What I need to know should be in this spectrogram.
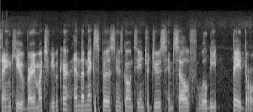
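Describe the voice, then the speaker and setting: This man has a Dutch accent and a bright, sharp tone at a fairly high pitch. He talks at a moderate pace with ordinary pitch variation. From Netherlands. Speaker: university international staff advisor, panel moderator. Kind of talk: online panel discussion. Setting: video call.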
